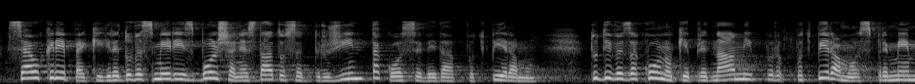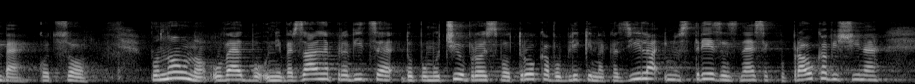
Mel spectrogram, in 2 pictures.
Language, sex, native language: Slovenian, female, Slovenian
